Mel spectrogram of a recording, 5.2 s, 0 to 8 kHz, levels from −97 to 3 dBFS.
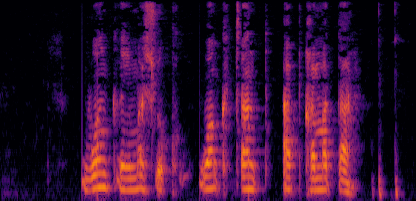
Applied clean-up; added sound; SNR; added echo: none; none; none; none.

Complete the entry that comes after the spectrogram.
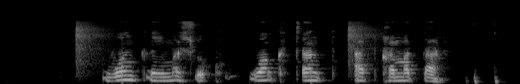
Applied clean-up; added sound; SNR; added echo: none; Clapping; 14 dB; none.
